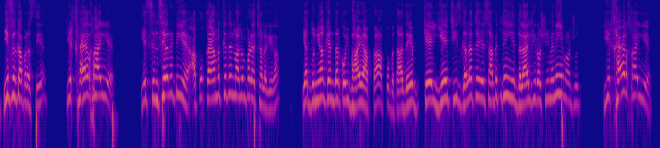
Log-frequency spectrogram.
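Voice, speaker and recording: Preacher, male, high-pitched, dry close sound, lectures through rhetorical questions. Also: no echo. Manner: explains with rhetorical questions, quotes Arabic then translates. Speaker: Islamic preacher. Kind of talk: religious talk.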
